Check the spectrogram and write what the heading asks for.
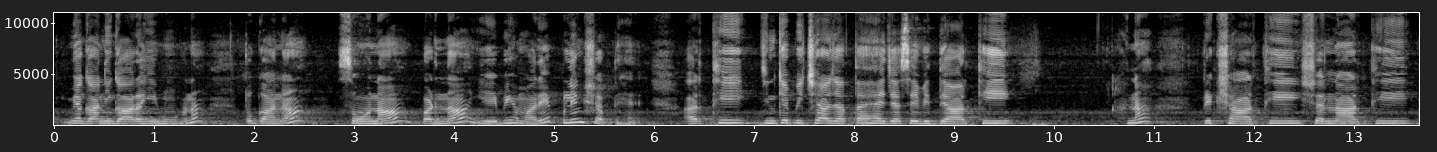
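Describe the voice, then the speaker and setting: A woman's voice: fairly high pitch, in a large hall, background noise. A woman teaching a Hindi grammar lesson, listing word examples one by one and checking in with a rising "है ना?". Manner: lists examples with frequent rising "है ना?" check-ins.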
